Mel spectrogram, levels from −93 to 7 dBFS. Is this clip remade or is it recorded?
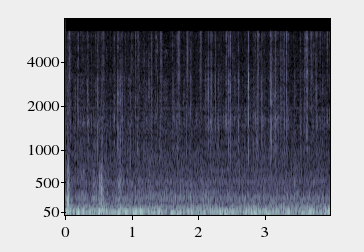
remade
